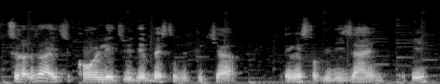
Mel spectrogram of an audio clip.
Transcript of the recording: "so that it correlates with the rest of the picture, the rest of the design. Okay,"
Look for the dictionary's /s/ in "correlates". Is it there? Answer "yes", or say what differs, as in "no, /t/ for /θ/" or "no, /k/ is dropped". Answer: no, /s/ is dropped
